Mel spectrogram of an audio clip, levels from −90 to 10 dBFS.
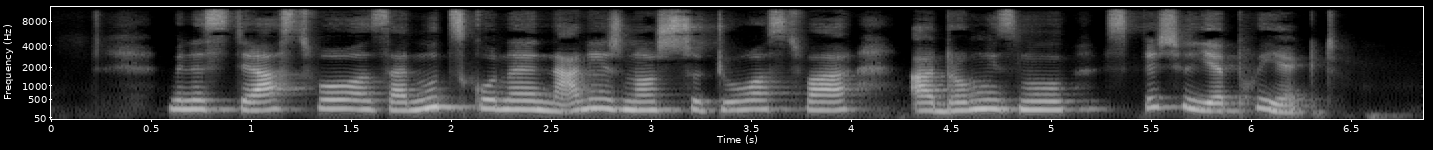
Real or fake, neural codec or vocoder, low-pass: fake; codec, 24 kHz, 0.9 kbps, WavTokenizer, large speech release; 10.8 kHz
